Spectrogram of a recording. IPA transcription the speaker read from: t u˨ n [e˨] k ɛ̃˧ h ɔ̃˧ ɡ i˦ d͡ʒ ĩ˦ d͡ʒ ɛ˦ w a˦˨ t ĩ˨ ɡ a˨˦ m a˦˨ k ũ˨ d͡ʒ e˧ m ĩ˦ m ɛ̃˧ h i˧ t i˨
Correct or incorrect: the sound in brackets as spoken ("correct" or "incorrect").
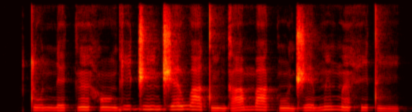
correct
